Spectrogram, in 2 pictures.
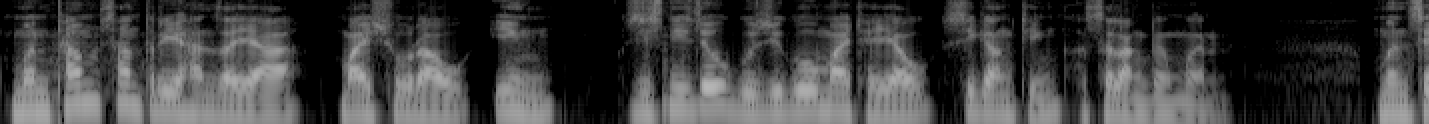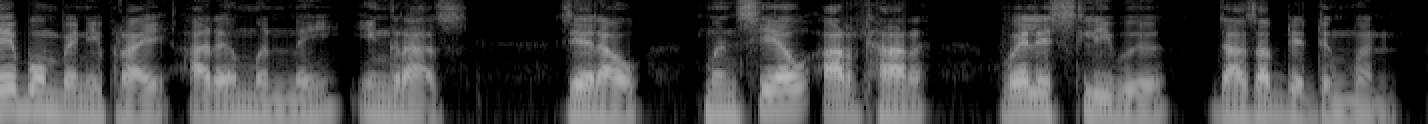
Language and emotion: Bodo, neutral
